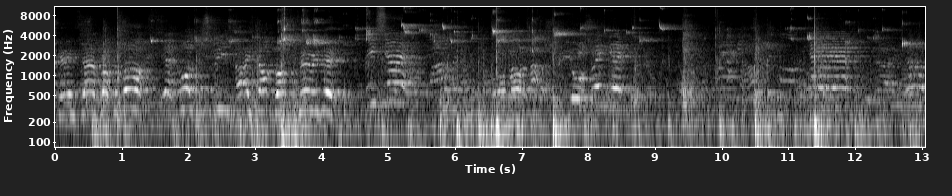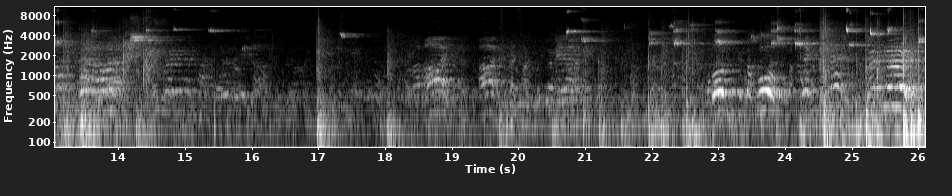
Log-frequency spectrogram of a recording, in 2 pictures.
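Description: Basketball game play on a wooden court in a large, echoing sports hall: the ball bouncing as it is dribbled, short high squeaks of shoes on the floor, and players calling out to each other. A quieter patch comes a little past the middle.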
